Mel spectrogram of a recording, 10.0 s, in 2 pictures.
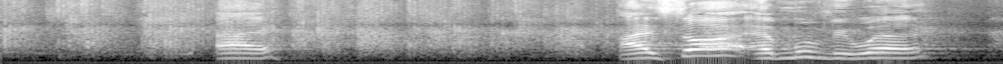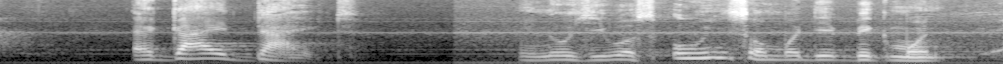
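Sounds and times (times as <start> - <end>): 
audience hand clapping: 0.0 - 3.2, 4.5 - 5.2
speech: 1.1 - 1.6, 3.1 - 4.7, 5.7 - 6.8, 7.6 - 9.9.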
